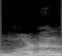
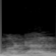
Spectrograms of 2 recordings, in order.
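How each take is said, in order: First: "मॉडल" with a short, reduced second vowel, MOD-uhl. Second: "मॉडल" with an open, long aa, MO-daal; long second vowel. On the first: Teacher showing learners how some people say it, "मॉडल" with a short uh. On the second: Teacher showing learners the other way people say it, "मॉडल" with a long aa. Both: Shown as a demonstration. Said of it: "कुछ लोग मॉडल बोलते हैं".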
